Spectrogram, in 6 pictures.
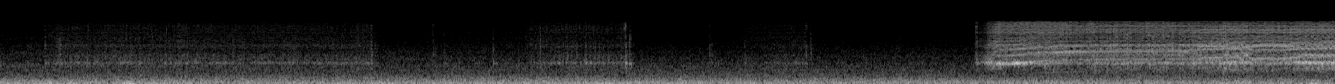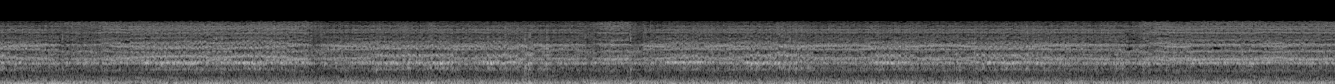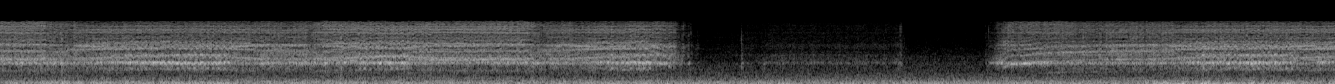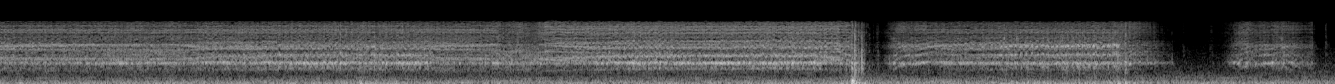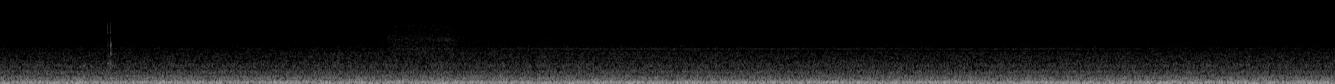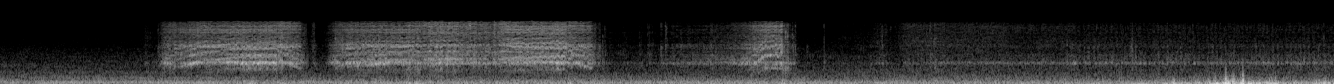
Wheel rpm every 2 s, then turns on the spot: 10, 20, 10, 10, 20, 150, 160, 160, 160, 160, 160, 160, 160, 160, 160, 160, 100, 20, 90, 160, 160, 160, 160, 160, 110, 100, 30, 0, 0, 0, 0, 0, 0, 0, 90, 140, 50, 20, 20, 20.
0-6 34-36 72-80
